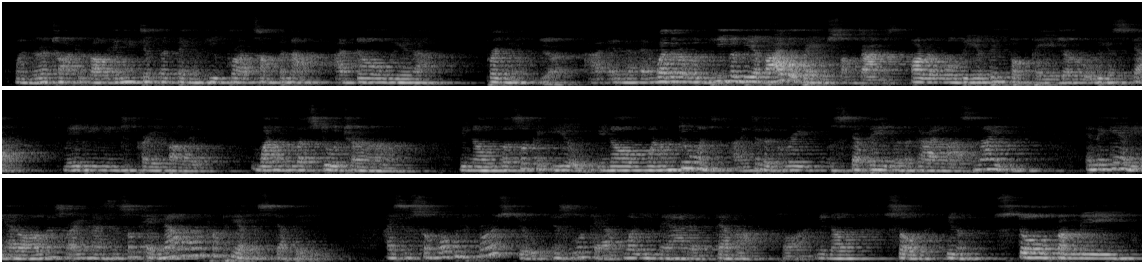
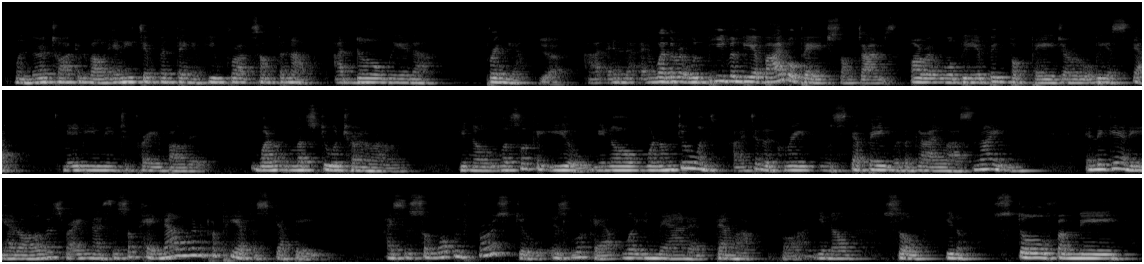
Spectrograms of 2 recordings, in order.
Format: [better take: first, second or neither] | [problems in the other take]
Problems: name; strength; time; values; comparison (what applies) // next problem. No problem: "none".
second | room echo; strong; dies away in 1.2 s; slight in the second // off-mic speech; far; far in the second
